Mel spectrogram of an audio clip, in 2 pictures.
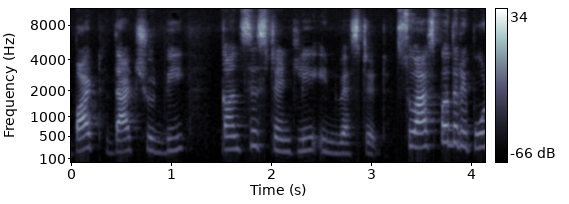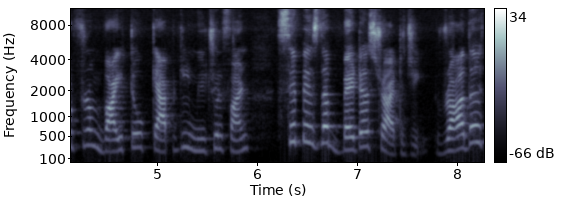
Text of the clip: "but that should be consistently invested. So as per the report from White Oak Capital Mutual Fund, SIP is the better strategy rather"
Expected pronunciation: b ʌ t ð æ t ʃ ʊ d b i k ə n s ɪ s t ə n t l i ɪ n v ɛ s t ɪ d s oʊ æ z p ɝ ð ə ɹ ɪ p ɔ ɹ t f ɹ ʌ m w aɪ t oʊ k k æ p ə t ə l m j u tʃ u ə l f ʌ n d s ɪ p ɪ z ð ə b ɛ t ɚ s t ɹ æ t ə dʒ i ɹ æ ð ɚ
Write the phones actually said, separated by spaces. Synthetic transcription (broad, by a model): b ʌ t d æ t ʃ ʊ d b i k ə n s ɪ s t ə n t l i ɪ n v ɛ s t ɪ d s oʊ æ z f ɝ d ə ɹ ɪ p ɔ ɹ t f ɹ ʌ m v aɪ t oʊ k k æ p ə t ə l m j u tʃ u ə l f ʌ n d s ɪ p ɪ z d ə b ɛ t ɚ s t ɹ æ t ə dʒ i ɹ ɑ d ɚ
